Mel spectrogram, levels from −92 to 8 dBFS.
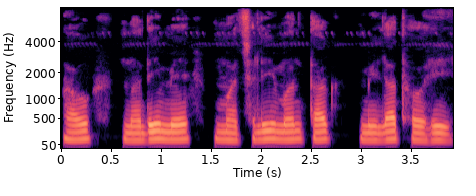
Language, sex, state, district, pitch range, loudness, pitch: Chhattisgarhi, male, Chhattisgarh, Jashpur, 115-125 Hz, -18 LUFS, 120 Hz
